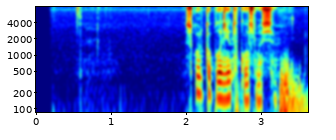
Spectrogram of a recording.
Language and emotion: Russian, neutral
